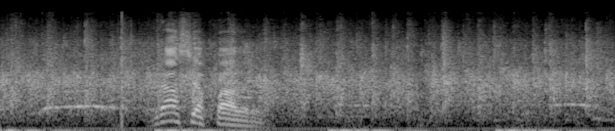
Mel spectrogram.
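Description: Church congregation applauding during a Spanish-language service, a continuous crowd clapping wash with someone speaking briefly over it near the start.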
